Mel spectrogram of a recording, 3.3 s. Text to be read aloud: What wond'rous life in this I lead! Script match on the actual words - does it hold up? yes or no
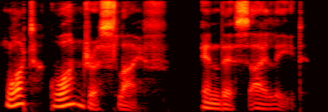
yes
